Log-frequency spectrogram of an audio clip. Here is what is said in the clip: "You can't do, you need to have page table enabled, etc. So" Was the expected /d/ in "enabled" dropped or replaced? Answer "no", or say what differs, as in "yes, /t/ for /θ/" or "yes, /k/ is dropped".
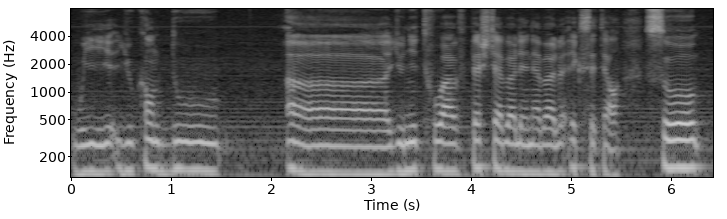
yes, /d/ is dropped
